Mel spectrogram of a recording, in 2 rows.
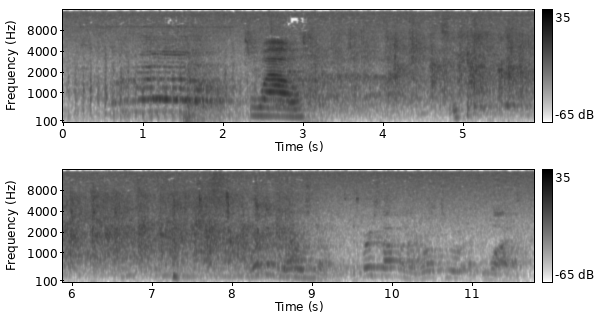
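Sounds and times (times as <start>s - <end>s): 
helicopter flying overhead with pulsing rotor chop: 0.0s - 11.0s
speech: 1.5s - 3.2s, 4.9s - 5.2s, 9.6s - 11.7s
laughter: 1.5s - 9.5s.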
